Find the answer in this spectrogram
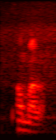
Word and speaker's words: Kamala: She said that it said like the punctuation mark comma, and then la. Kamala.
